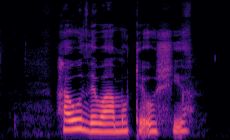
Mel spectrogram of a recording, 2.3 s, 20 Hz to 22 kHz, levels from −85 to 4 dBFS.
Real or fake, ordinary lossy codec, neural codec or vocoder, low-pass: real; none; none; none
